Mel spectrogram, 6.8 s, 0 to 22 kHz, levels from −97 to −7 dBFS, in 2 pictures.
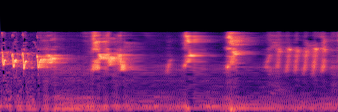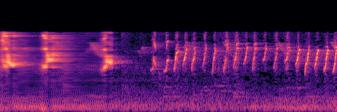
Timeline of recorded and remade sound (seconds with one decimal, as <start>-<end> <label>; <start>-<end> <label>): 0.0-0.4 recorded; 0.4-4.5 remade; 4.5-6.8 recorded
